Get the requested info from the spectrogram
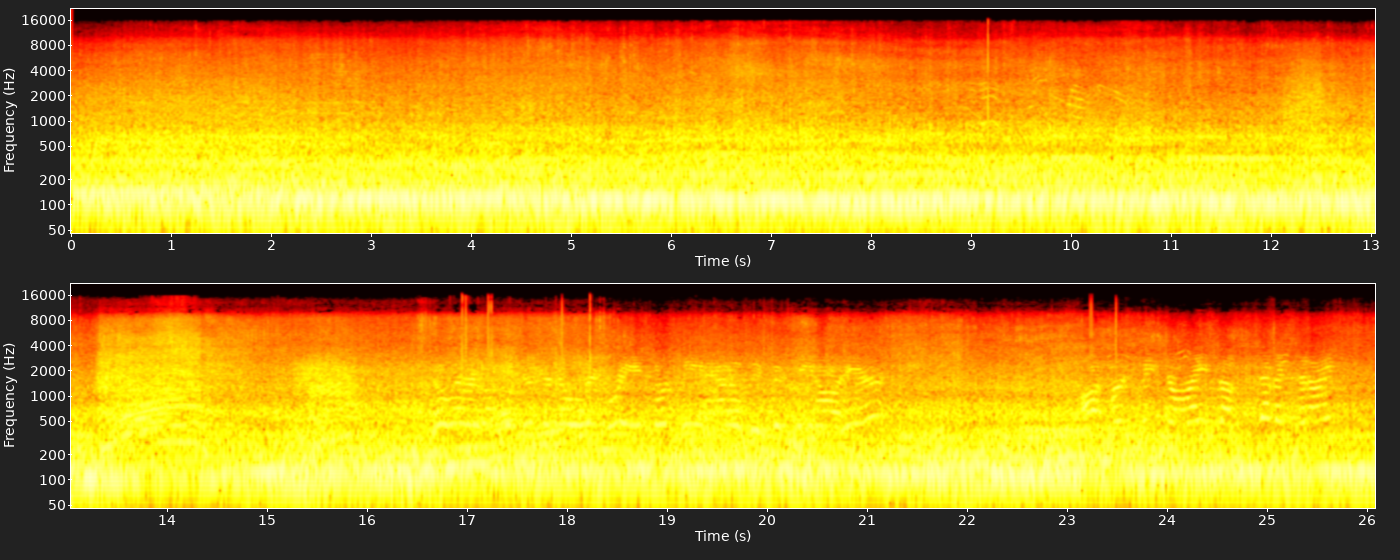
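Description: A field of dirt-track street stock race cars running together at low speed, a steady deep engine drone with no hard revving, while the cars sit or crawl under caution waiting for the green flag.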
